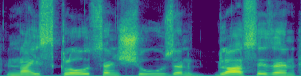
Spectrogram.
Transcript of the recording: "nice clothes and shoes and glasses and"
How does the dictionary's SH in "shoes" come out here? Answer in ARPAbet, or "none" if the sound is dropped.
SH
